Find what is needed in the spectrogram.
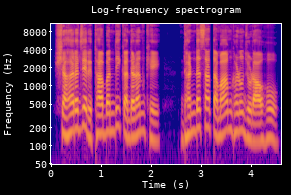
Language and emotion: Sindhi, neutral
